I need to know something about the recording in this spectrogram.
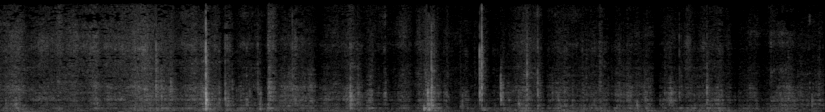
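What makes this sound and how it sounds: Long nails scratch and tap the front and top of a small, hollow plywood mechanical puzzle safe box held in both hands. A soft, dry, bright rasping continues throughout, with short, crisp taps standing out in the middle and little low-end weight.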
